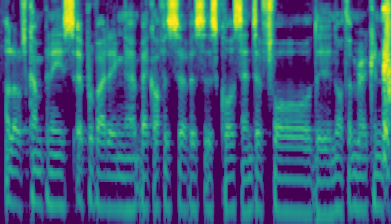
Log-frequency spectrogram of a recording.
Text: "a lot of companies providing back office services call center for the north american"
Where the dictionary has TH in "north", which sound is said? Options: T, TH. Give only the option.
TH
